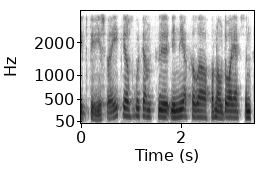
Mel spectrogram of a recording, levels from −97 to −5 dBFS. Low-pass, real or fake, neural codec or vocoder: 3.6 kHz; fake; codec, 16 kHz, 0.5 kbps, X-Codec, HuBERT features, trained on LibriSpeech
